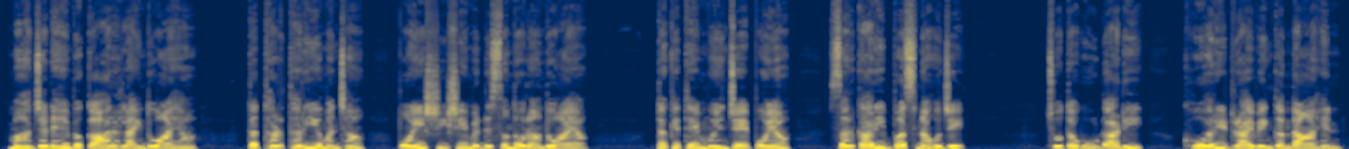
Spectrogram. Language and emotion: Sindhi, fearful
